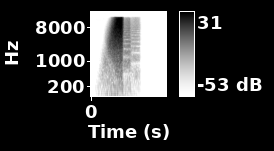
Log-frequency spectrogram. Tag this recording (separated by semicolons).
click; game; swish; user-interface; videogam; woosh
